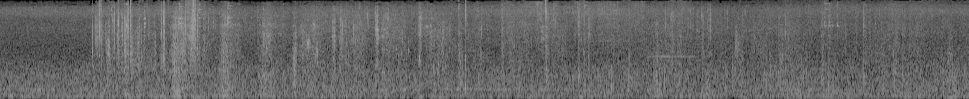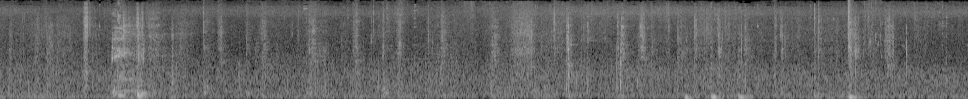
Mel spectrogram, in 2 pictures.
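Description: Footsteps scuff on a hard path.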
